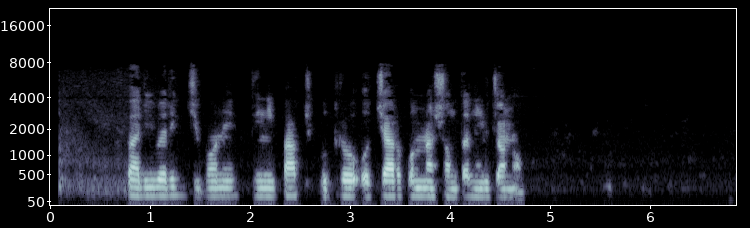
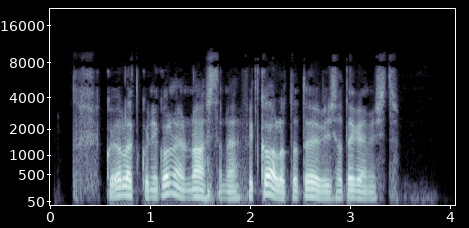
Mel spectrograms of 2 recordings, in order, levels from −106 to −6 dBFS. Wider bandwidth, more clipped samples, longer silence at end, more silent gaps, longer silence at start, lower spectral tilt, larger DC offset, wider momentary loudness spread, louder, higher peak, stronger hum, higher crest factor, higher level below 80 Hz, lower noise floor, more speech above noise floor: second, 7.2 kHz vs 9.4 kHz; neither; first, 2.15 s vs 0.6 s; neither; second, 0.1 s vs 0.25 s; about the same, -6 dB/octave vs -6.5 dB/octave; neither; second, 10 LU vs 18 LU; second, -31 LUFS vs -21 LUFS; second, -10 dBFS vs -4 dBFS; neither; about the same, 22 dB vs 18 dB; second, -74 dBFS vs -52 dBFS; first, -87 dBFS vs -43 dBFS; first, 56 dB vs 22 dB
